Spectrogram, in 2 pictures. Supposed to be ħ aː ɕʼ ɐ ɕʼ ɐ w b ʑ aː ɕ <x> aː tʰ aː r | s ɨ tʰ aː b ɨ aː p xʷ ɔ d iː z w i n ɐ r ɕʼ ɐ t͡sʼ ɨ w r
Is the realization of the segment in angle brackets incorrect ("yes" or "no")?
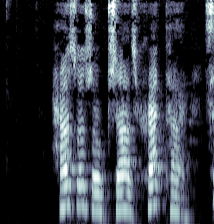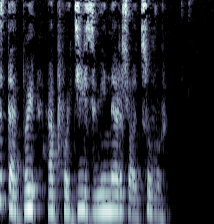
no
